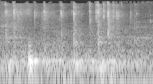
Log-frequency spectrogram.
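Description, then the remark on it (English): Quiet, rapid clicking of a computer keyboard, a steady patter of keystrokes with one slightly heavier tap near the start, without any talking. “Typing in blue.”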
